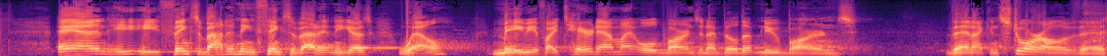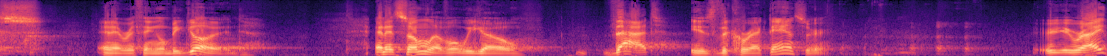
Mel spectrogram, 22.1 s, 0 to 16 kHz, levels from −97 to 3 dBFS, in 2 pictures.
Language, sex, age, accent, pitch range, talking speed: English, male, 40-59, American, 130-175 Hz, 145 wpm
